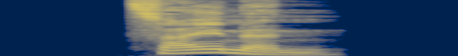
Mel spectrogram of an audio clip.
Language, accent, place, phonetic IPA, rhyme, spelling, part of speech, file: German, Germany, Berlin, [ˈt͡saɪ̯nən], -aɪ̯nən, Zainen, noun, De-Zainen.ogg
- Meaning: 1. plural of Zaine 2. dative plural of Zain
